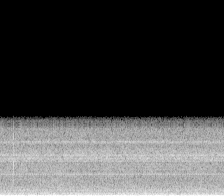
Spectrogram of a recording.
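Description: Steady room tone: a low rumble with an even hiss over it, unchanging throughout, with no distinct event.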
